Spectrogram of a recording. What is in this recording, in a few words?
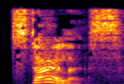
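"stylus", English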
